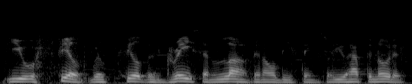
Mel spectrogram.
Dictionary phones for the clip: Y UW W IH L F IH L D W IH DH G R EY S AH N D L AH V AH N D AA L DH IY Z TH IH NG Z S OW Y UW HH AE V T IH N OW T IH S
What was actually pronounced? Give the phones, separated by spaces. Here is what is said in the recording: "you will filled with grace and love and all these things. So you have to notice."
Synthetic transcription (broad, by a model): Y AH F IH L F IH L D W IH DH G R EY S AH N L AH V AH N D AA L DH IY Z TH IH NG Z S OW Y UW HH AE F T IH N OW T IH S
